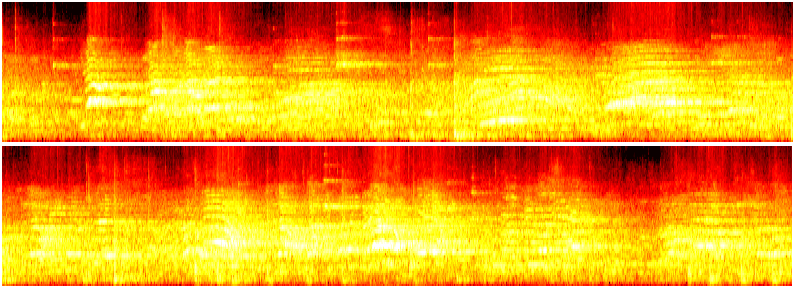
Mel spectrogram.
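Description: Plastic sticks clack against a ball on a hard indoor floor.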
